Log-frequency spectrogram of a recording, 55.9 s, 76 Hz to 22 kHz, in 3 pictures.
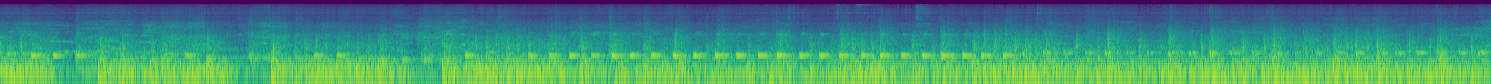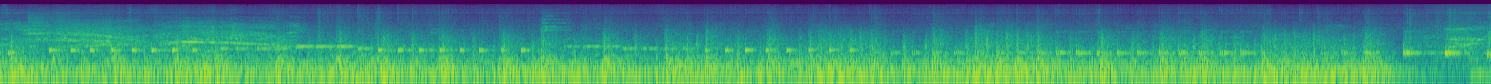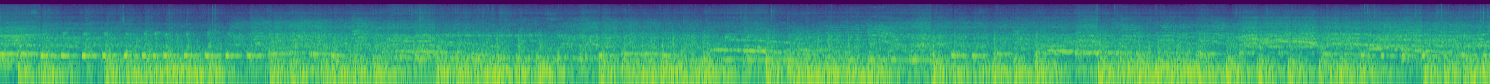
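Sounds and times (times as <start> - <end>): reedy wind instrument melody: 0.0 - 34.6, 36.0 - 55.9
drums in fast rhythm: 0.0 - 55.9.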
